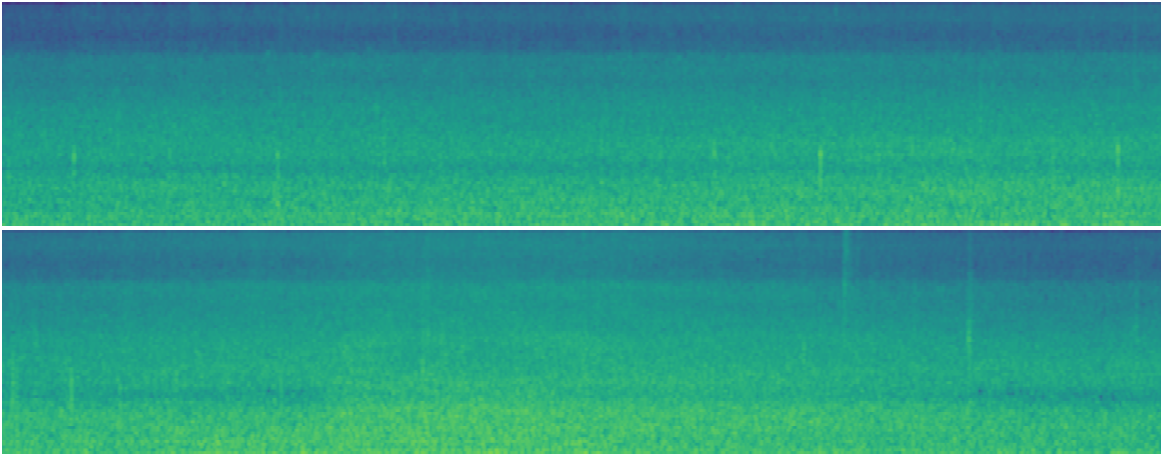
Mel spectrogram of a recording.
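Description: A rushing mountain stream, a steady noise of running water that grows louder a little past the middle and eases off again.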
